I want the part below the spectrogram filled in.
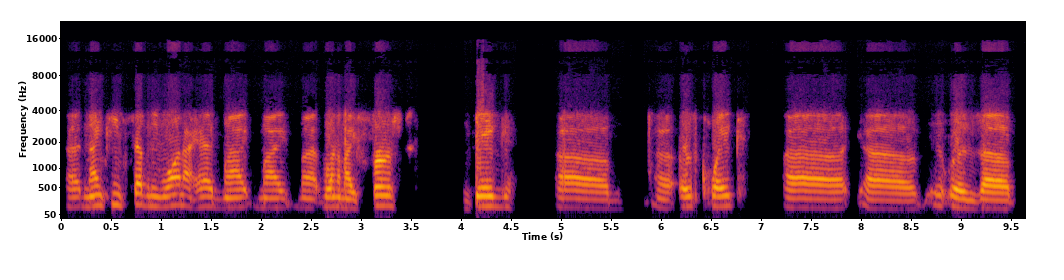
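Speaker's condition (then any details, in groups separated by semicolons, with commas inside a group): Aphasia after stroke; stroke 3 years ago at Magic Castle, cedar sinai hospital, 15 months speech therapy, limbs unaffected; sounds remarkably well, about 99% fluent when speaking fast, trouble when speaking slowly; initially could not speak, word-finding trouble when slow, reading and writing fine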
